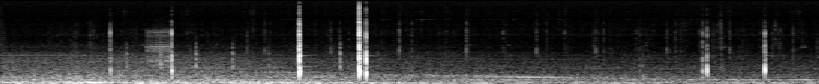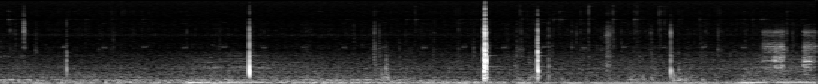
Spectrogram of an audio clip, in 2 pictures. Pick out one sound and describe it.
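A car engine hums steadily from inside the cabin as the car drives.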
